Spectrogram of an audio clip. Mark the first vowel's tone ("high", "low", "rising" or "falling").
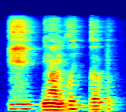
high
